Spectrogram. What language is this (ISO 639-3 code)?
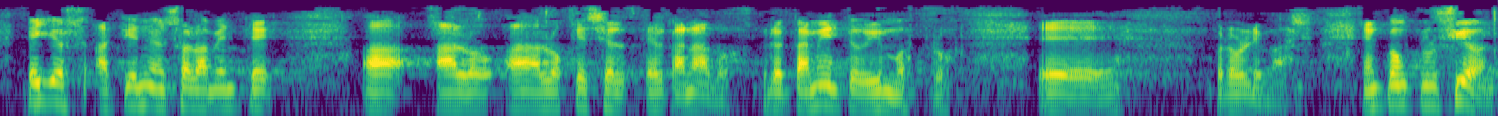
spa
